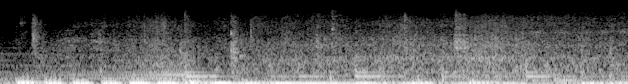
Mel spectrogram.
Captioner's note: engine starts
